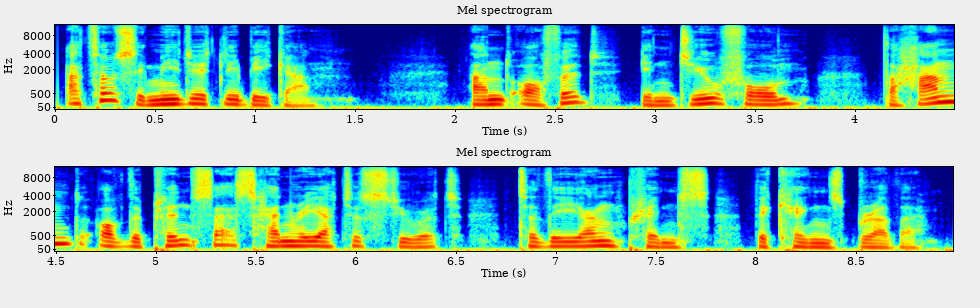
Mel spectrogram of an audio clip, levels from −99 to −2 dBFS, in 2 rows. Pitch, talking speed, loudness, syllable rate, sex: 140 Hz, 145 wpm, -18 LUFS, 4.8 syllables/s, male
